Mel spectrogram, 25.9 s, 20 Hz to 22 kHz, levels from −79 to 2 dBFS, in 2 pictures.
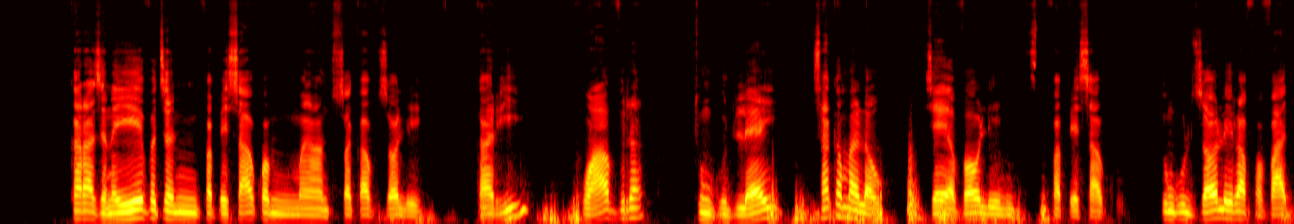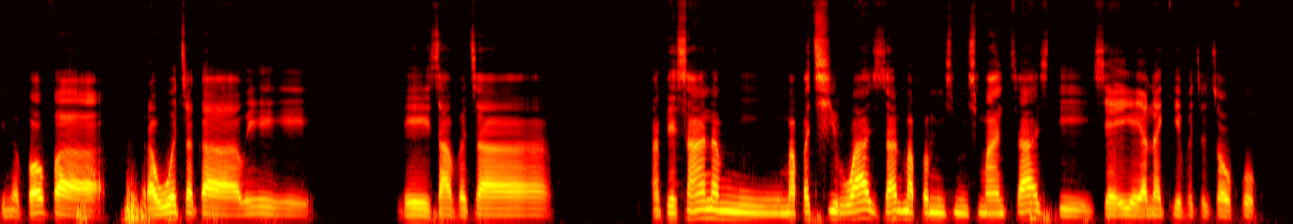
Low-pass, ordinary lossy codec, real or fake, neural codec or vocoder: none; none; real; none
